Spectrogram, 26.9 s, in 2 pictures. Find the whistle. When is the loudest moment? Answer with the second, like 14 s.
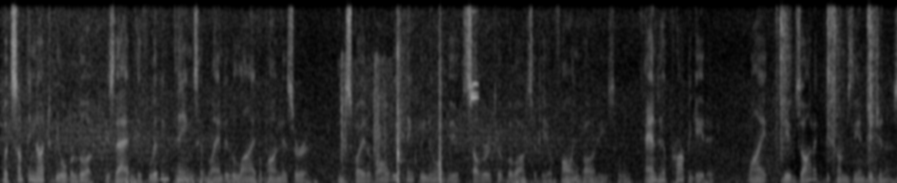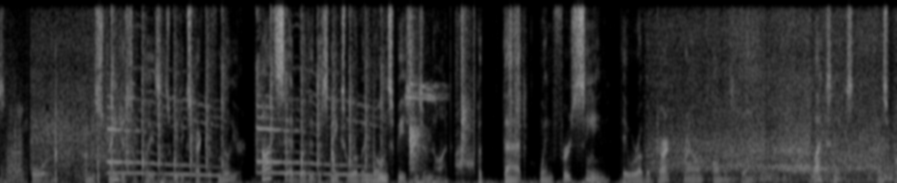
6 s.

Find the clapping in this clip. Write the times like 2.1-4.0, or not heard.
15.1-20.6.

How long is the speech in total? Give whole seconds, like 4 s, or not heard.
27 s.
